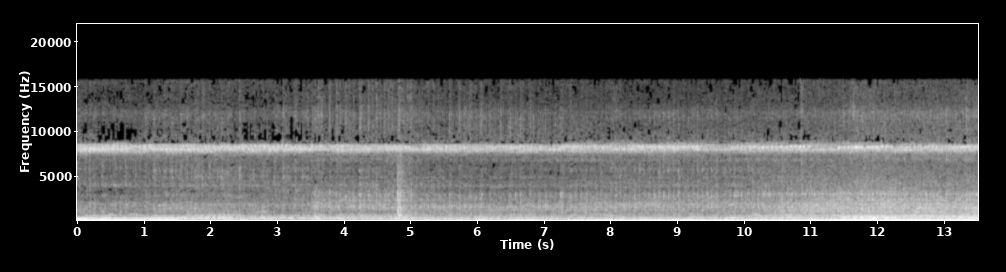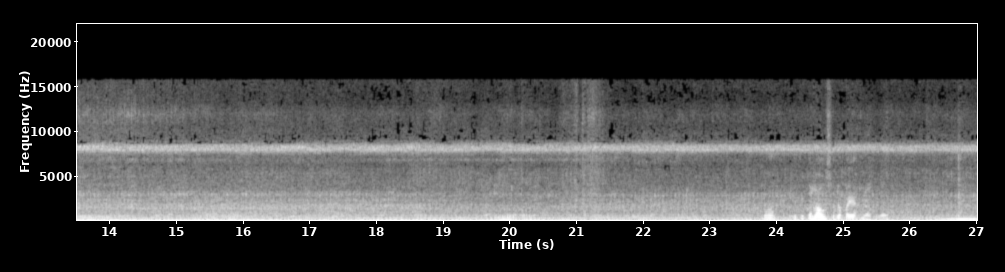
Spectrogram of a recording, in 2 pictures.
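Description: A boat motor hums low and steady.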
